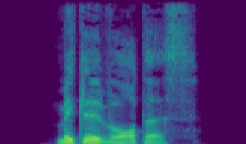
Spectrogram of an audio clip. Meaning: genitive singular of Mittelwort
- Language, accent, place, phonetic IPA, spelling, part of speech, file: German, Germany, Berlin, [ˈmɪtl̩ˌvɔʁtəs], Mittelwortes, noun, De-Mittelwortes.ogg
